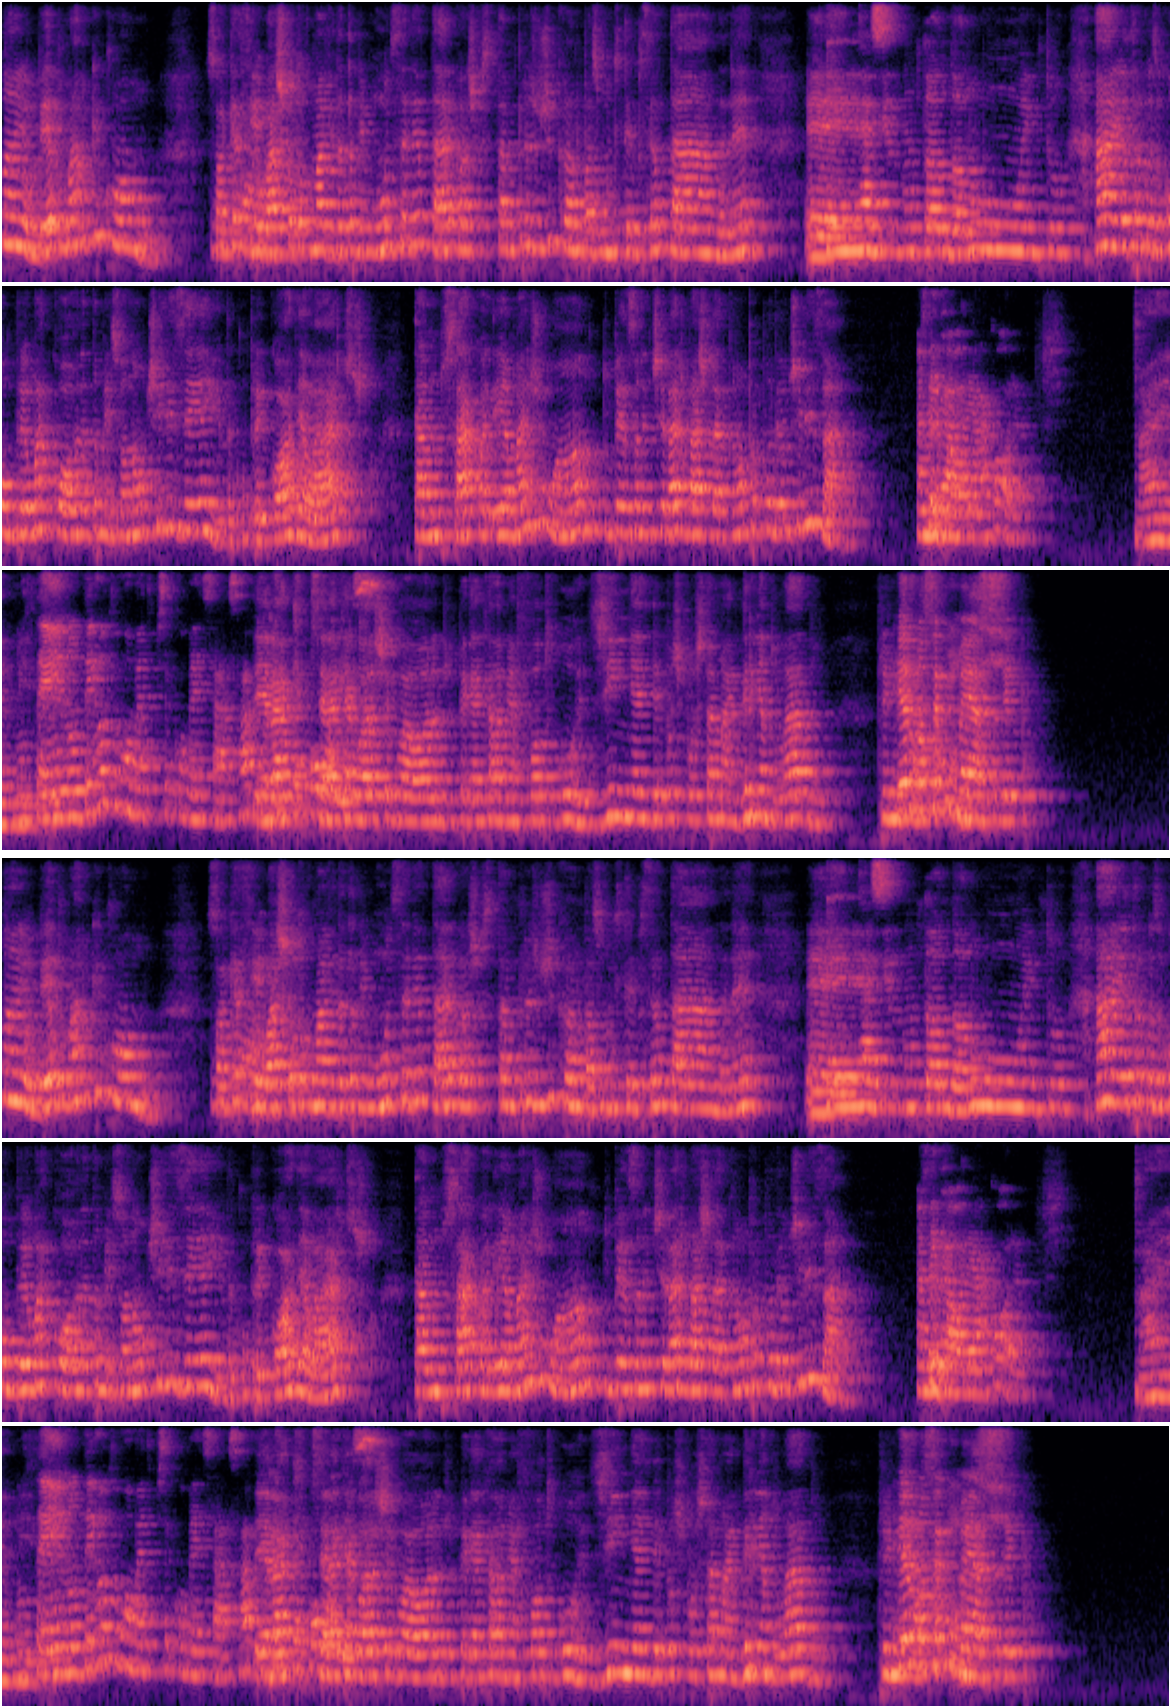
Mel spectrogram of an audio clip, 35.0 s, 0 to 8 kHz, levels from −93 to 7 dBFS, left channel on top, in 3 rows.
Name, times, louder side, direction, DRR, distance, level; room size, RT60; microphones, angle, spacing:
voice 1, 0.0-1.5 2.1-7.5 8.0-15.3 15.8-20.1 20.9-21.5 23.0-23.7 25.9-26.2 26.5-31.5 32.1-33.6, equal, 65° left, -2 dB, 0.7 m, -22 dB
voice 2, 2.1-2.8 8.2-8.8 20.8-21.9 23.5-26.9 32.2-33.3, left 1 dB, 5° left, -5 dB, 0.5 m, -24 dB
2.8 x 2.1 x 2.6 m, 0.75 s
head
